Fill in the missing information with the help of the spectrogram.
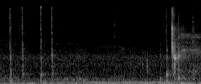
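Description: Someone types on a computer keyboard, a few sharp, irregular clicks spaced through the moment over a low steady hum, with a brief flurry of keystrokes near the end.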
